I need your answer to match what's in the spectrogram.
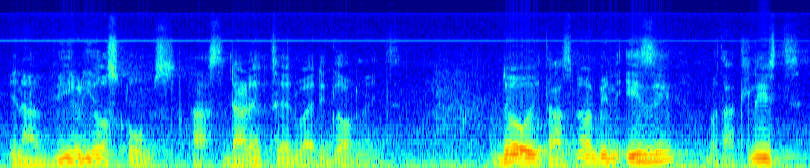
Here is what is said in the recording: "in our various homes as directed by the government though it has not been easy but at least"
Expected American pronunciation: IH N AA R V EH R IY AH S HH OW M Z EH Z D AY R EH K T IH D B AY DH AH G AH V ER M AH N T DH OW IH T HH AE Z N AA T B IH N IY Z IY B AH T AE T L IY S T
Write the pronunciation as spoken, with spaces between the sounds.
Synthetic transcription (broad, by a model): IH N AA V EH R IY AH S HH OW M S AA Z D AY R EH K T IH D B AY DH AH G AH V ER M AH N T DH OW IH T HH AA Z N AA T B IH N IY Z IY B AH T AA T L IY S T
